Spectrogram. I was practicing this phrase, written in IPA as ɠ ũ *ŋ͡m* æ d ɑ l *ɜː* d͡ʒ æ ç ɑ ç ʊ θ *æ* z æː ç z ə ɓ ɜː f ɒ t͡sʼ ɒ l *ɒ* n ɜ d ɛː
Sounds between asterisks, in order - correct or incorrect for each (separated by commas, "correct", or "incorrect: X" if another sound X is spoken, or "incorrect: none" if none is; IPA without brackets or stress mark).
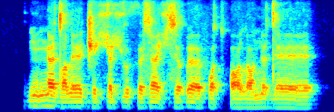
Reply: incorrect: ŋ, incorrect: ɛː, incorrect: ə, correct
